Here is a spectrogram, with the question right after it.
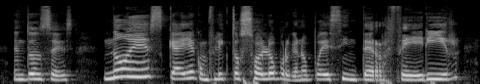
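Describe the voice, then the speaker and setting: In a very clean recording with a silent background, a woman talks at a moderate pace in a high pitch. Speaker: podcast host, international relations student. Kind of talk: casual educational monologue.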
